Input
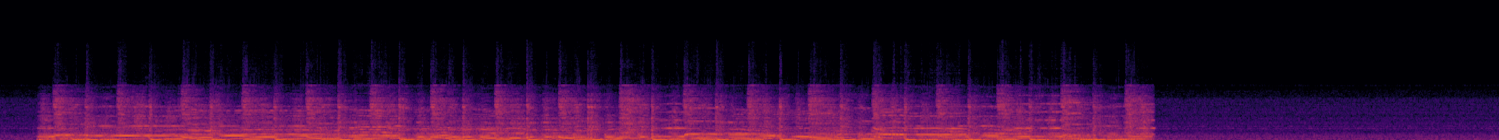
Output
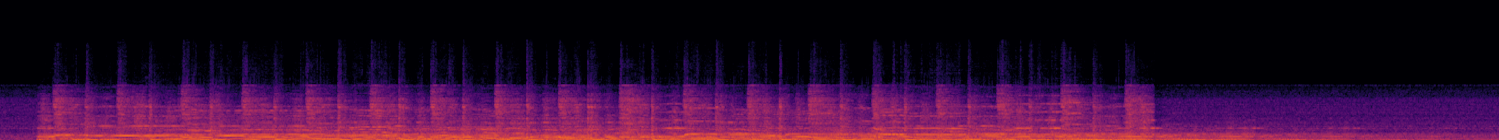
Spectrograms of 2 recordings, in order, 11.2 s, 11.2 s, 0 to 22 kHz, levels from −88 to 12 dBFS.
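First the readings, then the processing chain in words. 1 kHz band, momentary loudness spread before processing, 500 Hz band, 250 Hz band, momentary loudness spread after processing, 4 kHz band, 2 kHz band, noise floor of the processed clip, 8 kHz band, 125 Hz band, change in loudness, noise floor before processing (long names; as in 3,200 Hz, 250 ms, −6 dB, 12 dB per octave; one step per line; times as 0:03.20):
+3.5 dB, 2 LU, +4.0 dB, +3.5 dB, 12 LU, +2.0 dB, +2.5 dB, −42 dBFS, +2.0 dB, +3.5 dB, +3.0 dB, −53 dBFS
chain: in parallel at +1.5 dB: downward compressor, threshold −39 dBFS, peak gain reduction 14 dB
on the sum: delay with a low-pass on its return 756 ms, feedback 51%, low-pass 1,400 Hz, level −4.5 dB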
